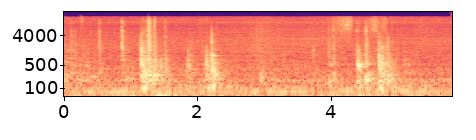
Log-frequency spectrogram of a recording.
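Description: A few short knocks and rattles over a low steady hum. The loudest comes about a second in, another a second later, and a quick pair near the end.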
